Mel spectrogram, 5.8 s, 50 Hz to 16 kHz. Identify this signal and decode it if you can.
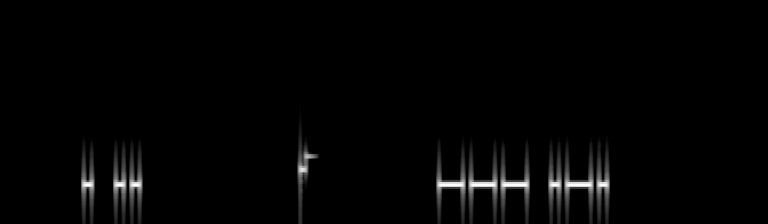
Morse code, heard as a keyed tone, about 20 wpm, 700 Hz. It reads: EI OR
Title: Multi-letter Phonemes Quick Fire 20wpm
